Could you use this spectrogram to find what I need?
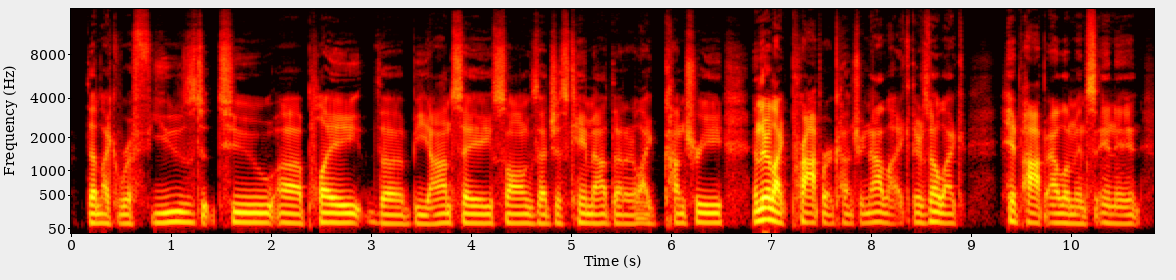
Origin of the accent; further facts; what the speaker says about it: United States; I'm an American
